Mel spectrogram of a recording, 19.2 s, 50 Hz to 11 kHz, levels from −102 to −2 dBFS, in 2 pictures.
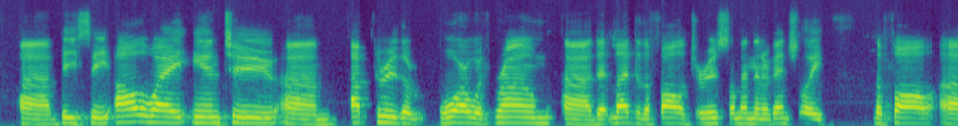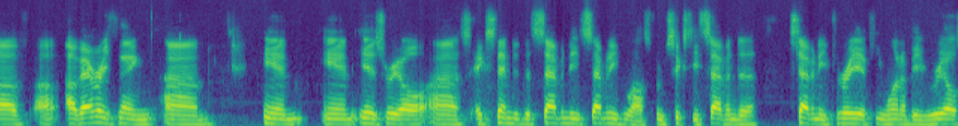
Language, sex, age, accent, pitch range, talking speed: English, male, 50-69, American, 120-155 Hz, 160 wpm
